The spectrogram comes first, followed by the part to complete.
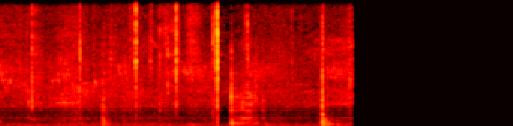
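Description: Several short, sharp clicks and knocks over a faint outdoor background, then the sound cuts off to silence about three seconds in.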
